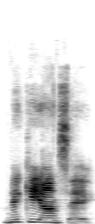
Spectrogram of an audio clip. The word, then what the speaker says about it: Nikkiyonce: YouTube twitch uh same nickon spell it though because it's Weir as a Nancy I k k i y o n c e it's like Beyonce but nickon not Nicki once people say it all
